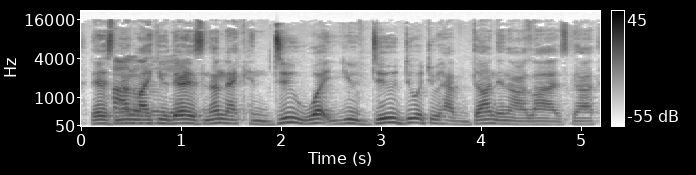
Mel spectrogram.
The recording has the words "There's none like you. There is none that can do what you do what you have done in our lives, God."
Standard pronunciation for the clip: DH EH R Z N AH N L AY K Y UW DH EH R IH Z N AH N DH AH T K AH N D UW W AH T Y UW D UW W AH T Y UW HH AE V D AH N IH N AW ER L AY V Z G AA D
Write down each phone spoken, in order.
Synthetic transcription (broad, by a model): DH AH R Z N AH N L AY K Y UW DH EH R IH Z N AH N DH AH T K AH N D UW W AH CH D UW D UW W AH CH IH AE V D AH N IH N AW ER L AY V Z G AA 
